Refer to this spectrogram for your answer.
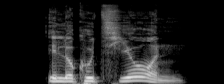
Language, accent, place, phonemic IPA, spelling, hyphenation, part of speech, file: German, Germany, Berlin, /ɪlokuˈt͡si̯on/, Illokution, Il‧lo‧ku‧ti‧on, noun, De-Illokution.ogg
- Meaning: illocution (the aim of a speaker in making an utterance as opposed to the meaning of the terms used)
